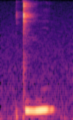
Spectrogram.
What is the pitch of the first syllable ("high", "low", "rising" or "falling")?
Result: rising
